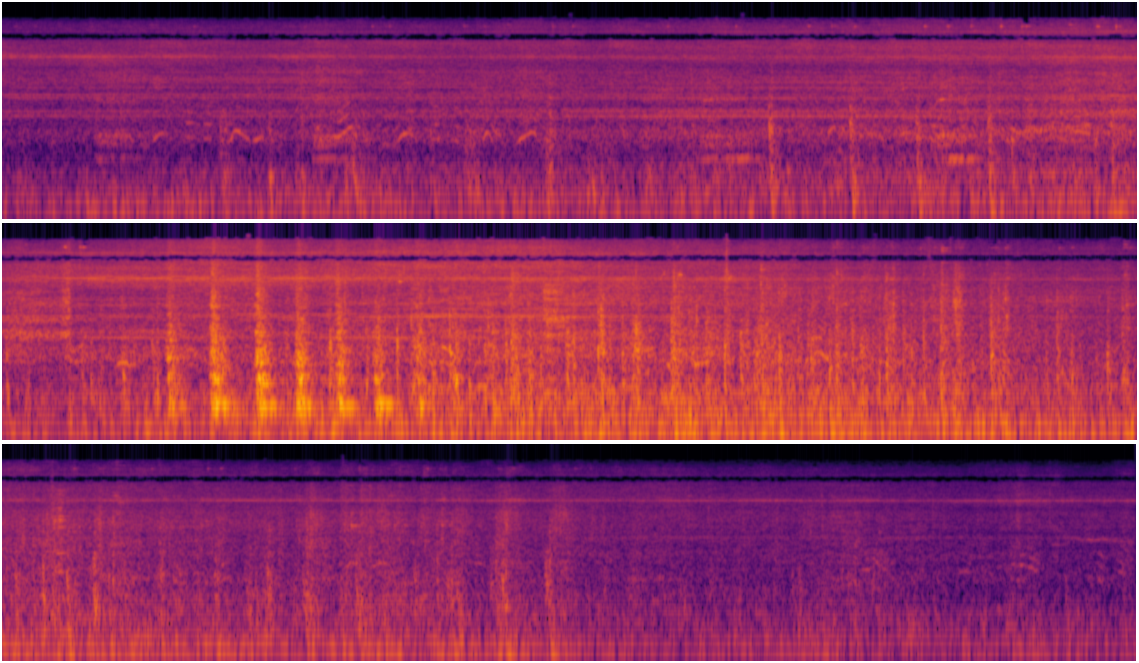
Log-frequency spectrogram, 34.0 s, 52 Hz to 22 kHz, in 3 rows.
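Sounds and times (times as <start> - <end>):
hissing steam: 0.0 - 34.0
steam locomotive chuffing: 0.0 - 34.0
train wheels clicking on rails: 1.4 - 34.0.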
